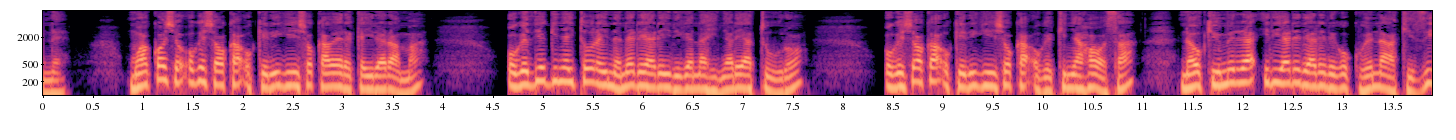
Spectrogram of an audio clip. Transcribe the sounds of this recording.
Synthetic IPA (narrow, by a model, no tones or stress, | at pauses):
nɛ | mwakɔɕiɔʔoɣeɕɔːkaʔokeɾiɣiːʃokawɛɾɛkɛiɾɛɾama | oɣeðieɡiɲaitoːɾainɛnɛɾeaɾeiɾiɣɛnaɦiɲaɾeatuːɾɔ | oɣeɕɔːkaʔokeɾiɣiːʃokaʔoɣekiɲaɦɔsa | naokiumeɾeɾaʔiɾiaɾeɾeaɾeɾeɣokuhenaːkiði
